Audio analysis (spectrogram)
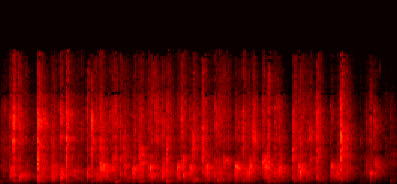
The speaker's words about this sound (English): Thanks very much. Applause for ….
